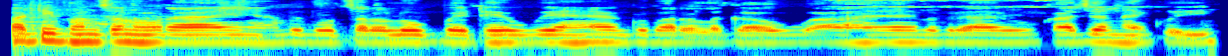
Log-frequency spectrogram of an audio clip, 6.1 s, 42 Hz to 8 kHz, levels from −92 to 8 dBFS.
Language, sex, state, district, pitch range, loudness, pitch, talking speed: Hindi, male, Bihar, Purnia, 155-160 Hz, -17 LUFS, 155 Hz, 245 wpm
